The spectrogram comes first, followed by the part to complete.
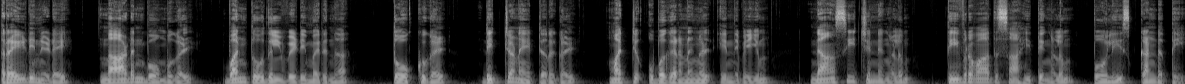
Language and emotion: Malayalam, neutral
